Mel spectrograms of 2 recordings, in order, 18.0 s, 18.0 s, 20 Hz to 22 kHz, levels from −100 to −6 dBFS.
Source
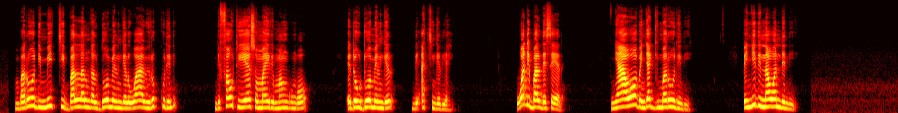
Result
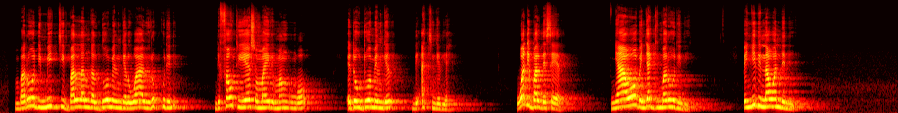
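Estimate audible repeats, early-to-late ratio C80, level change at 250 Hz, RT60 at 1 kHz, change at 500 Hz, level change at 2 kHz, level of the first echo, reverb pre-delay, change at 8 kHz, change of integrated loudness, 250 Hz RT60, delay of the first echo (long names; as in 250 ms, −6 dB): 1, 15.5 dB, −2.0 dB, 1.1 s, −2.5 dB, −2.5 dB, −21.0 dB, 3 ms, −3.0 dB, −2.5 dB, 1.4 s, 121 ms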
